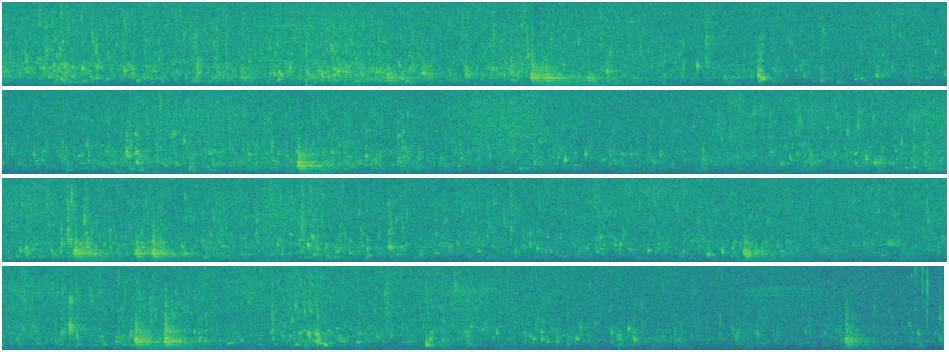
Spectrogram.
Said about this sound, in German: Von Wasserrädern, Springbrunnen, künstlich angelegten Wasserfällen, Bächlein, Deichen samt Brücken, deren Bögen das Geräusch des Wassers vielfach zurückwerfen.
